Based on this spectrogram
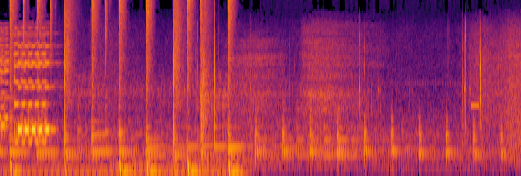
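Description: A telephone rings in the middle of the night in a scene from the film Molly's Game: rapid, bright electronic ringing tones repeat for about two seconds, then give way to quieter rustling and clicks.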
